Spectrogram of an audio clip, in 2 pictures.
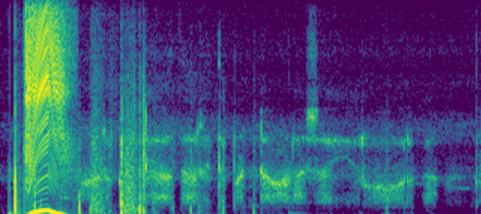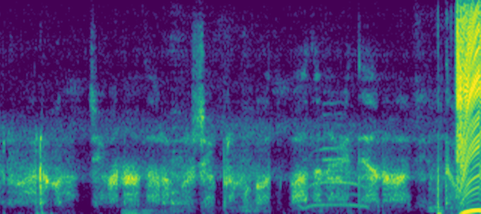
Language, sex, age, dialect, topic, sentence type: Kannada, male, 25-30, Mysore Kannada, agriculture, statement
